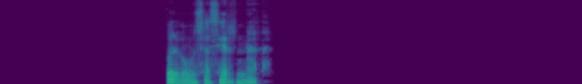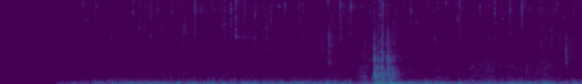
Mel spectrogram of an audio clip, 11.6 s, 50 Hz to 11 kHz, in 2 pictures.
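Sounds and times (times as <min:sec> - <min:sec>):
speech: 0:01.6 - 0:02.8
fire crackling and popping in a fireplace: 0:06.4 - 0:11.6.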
